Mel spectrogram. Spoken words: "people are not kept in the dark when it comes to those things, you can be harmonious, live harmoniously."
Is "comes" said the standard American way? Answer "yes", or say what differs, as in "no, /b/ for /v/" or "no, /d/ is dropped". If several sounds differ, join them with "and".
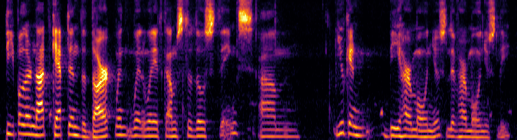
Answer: no, /s/ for /z/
